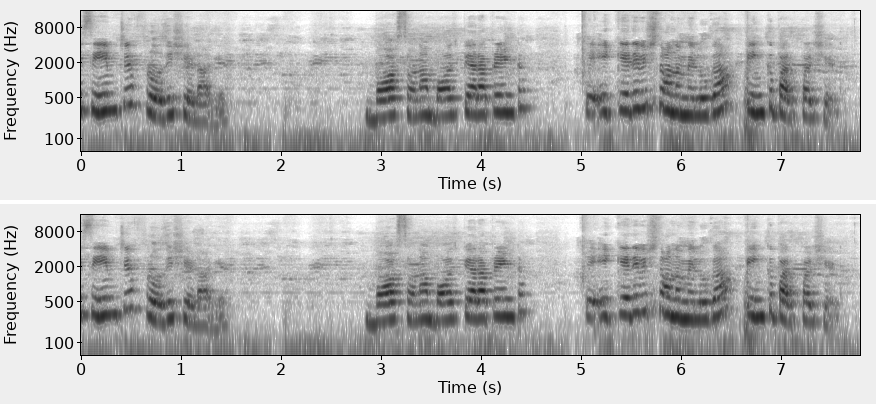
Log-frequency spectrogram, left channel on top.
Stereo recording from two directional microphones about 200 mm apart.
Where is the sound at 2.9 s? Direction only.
10° left (ahead or behind).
